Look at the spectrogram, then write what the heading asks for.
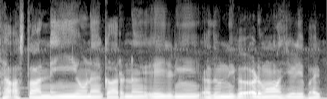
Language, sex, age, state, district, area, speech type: Dogri, male, 18-30, Jammu and Kashmir, Udhampur, rural, spontaneous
